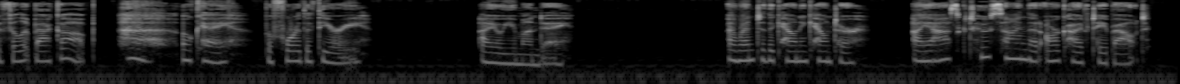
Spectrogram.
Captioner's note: sighs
